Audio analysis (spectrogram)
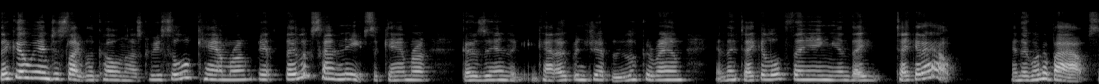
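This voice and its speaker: Over a quiet background, a woman with a dark, mellow tone talks at a fairly quick pace in a fairly high pitch with ordinary pitch variation. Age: 70s. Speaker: YouTuber. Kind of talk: personal vlog. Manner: halting.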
